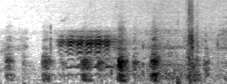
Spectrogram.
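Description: A goat bleating faintly: one wavering call about a second long.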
